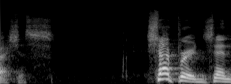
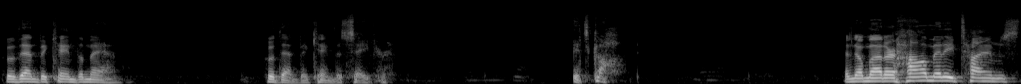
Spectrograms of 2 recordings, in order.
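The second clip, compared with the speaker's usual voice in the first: hushed preaching; 7 semitones lower, 7 dB quieter than usual. Real, not acted. Pastor telling the church God came for them, hushed preaching.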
